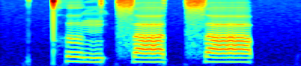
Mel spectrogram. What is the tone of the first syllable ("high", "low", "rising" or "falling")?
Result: falling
